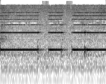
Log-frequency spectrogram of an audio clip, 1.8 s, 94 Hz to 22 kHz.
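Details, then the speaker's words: Apple Macintosh Performa 640CD DOS Compatible, starting its 486DX2 PC card: a steady mid-high beep briefly breaks up at power-on in a quiet room. It sounds like a failure beep but is normal; the missing video came from a misconfigured video dongle. "I love how that beep sounds like a failure beep. And that threw me off because I thought it was one too."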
